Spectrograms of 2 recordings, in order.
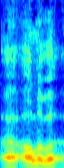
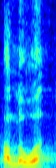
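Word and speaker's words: Alloa: Uh the member for Alawa and Grangemouth as my colleague who's no longer here once referred to it as the member for Aloa Alawa and Grangemouth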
